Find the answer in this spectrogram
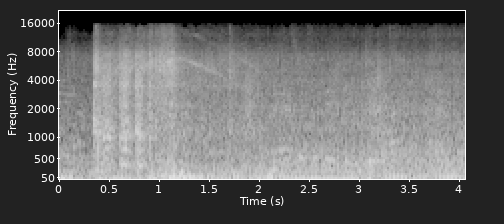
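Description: A motor vehicle engine starting abruptly about a third of a second in, then running steadily with a low hum.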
